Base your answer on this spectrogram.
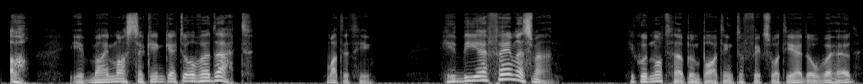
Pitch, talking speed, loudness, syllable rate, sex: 115 Hz, 180 wpm, -20 LUFS, 5.9 syllables/s, male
